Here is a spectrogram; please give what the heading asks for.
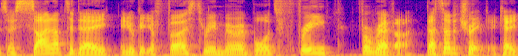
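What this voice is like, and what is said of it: Speaks with a foreign accent. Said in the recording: “because I have a funny accent”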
